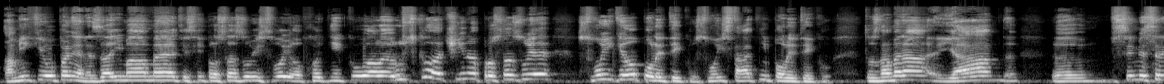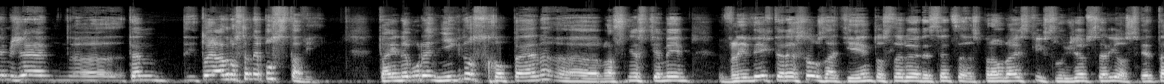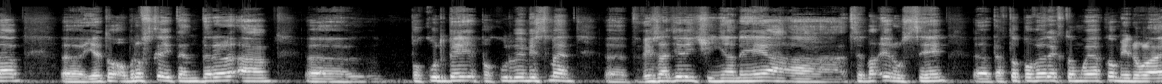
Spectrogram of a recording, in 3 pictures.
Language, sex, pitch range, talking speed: Czech, male, 145-180 Hz, 130 wpm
